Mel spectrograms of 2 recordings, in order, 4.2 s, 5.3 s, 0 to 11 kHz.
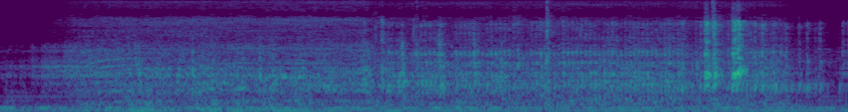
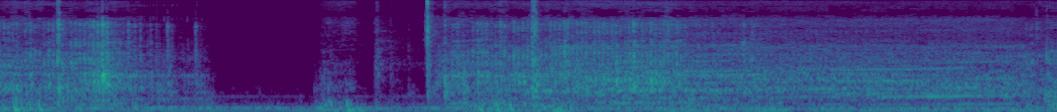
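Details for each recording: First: Denon DCM-380 CD changer, tray won't open, Error 2: a whirring gear train with uneven ratcheting clicks and sharp clacks as the drawer hesitates after repeated open presses. The single drawer belt looks worn and laggy. Hesitating CD tray. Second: Denon DCM-380 CD changer after repair of a tray that would not open (Error 2): quick, light gear whirring and ratchet clicks in short bursts as the tray mechanism cycles; mechanism moves freely and normally.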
